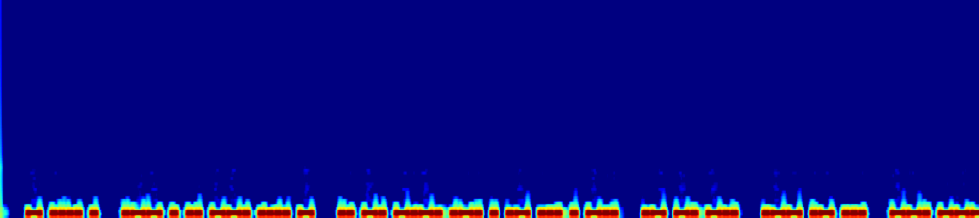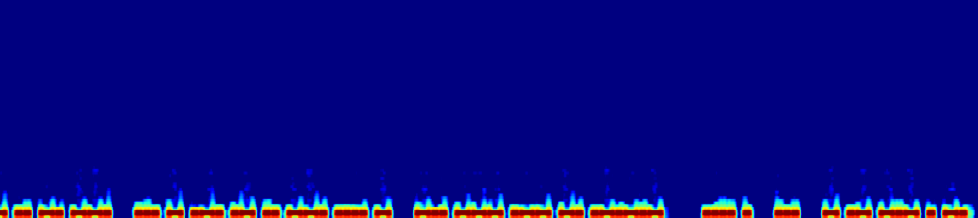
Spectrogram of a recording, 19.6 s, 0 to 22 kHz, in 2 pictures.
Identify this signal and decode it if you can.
Morse code, heard as a keyed tone, about 30 wpm, 600 Hz. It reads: THE WEIGHT INCREASED AND WAS GOING STRAIGHT DOWN. HE S TAKEN
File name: the old man and the sea / the old man and the sea 1 30wpm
